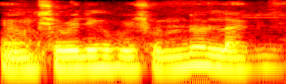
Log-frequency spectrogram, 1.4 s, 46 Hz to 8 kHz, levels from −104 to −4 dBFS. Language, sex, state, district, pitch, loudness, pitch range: Bengali, male, West Bengal, Dakshin Dinajpur, 120 Hz, -20 LUFS, 120-125 Hz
